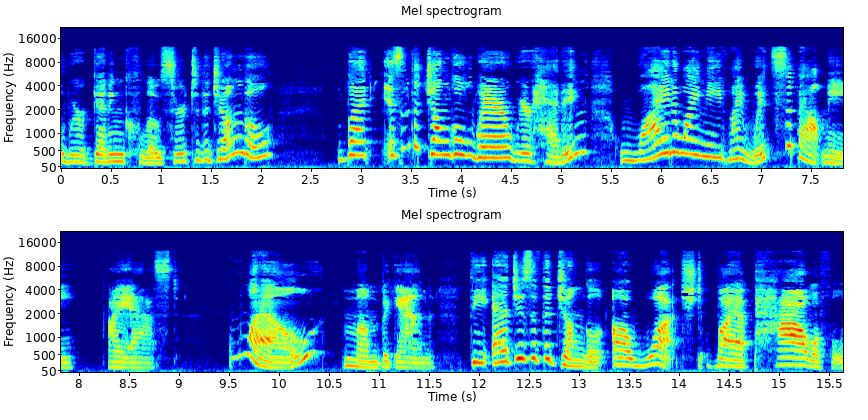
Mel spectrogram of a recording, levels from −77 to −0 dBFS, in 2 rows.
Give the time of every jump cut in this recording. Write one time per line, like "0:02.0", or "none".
none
